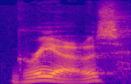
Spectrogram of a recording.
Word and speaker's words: Griot's: it weighs at least 10 pounds it's actually pronounced gree oohs because that's the obvious way you would pronounce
